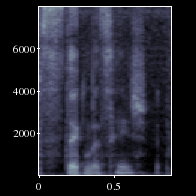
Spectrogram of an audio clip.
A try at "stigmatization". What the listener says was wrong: You left out one of the syllables. Stigmatization.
